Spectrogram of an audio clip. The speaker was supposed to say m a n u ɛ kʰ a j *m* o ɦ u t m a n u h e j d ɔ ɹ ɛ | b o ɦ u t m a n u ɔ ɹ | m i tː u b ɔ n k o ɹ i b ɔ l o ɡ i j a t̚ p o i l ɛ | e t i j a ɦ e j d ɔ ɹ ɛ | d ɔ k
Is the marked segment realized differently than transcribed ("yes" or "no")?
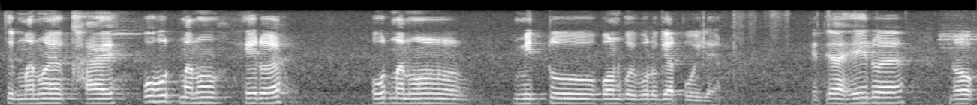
yes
